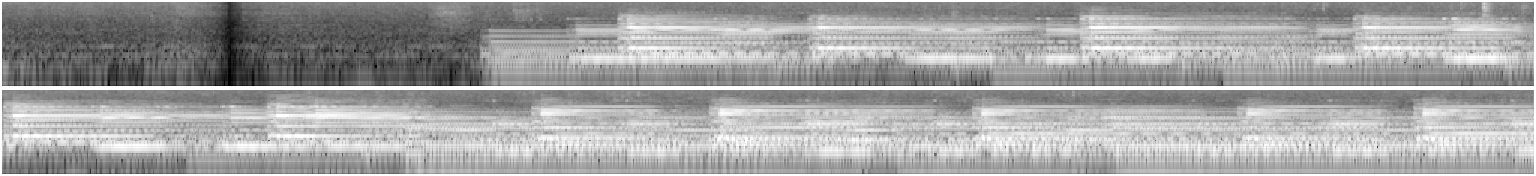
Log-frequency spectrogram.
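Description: Petrof grand piano played solo, opening a jazz piece with slow, held chords after about a second and a half of near silence. Deeper bass notes join the chords a little past halfway.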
